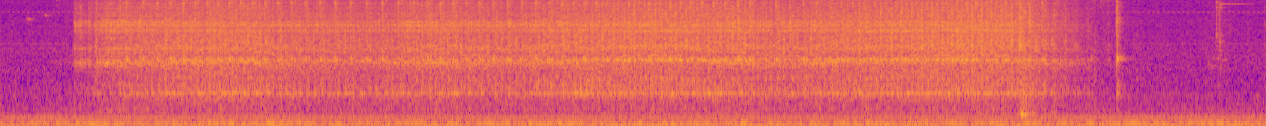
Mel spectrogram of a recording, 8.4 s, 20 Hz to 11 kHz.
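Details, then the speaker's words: Singer 99K sewing machine motor on a long run stitching four layers of heavy-grade US Army canvas: steady, even buzzing at about four stitches a second with constant hum, strong and smooth under load, stops cleanly; motor normal. "I want to do a nice long run on this one so that you can hear that motor running"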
